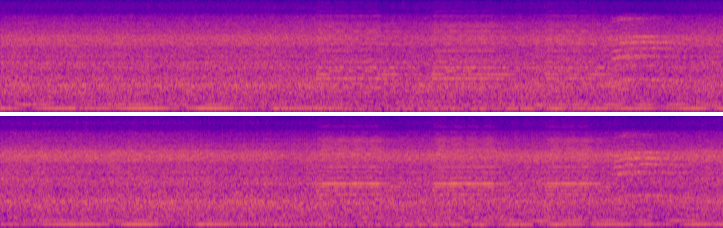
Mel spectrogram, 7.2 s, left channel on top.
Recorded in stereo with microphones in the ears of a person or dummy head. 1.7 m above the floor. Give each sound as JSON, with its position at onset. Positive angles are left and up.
{"t": 3.2, "sound": "an alarm clock", "side_deg": 15, "distance_m": 6.5}
{"t": 6.0, "sound": "a cat meowing", "side_deg": 45, "distance_m": 7.5}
